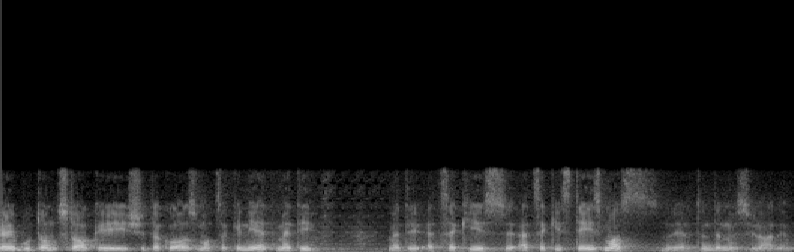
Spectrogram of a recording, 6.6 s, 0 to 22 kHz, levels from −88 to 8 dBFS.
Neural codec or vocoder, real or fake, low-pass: codec, 16 kHz, 0.4 kbps, LongCat-Audio-Codec; fake; 7.2 kHz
